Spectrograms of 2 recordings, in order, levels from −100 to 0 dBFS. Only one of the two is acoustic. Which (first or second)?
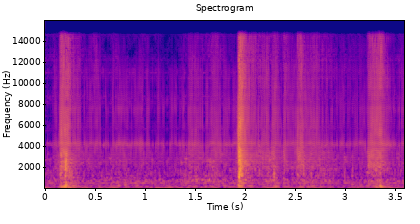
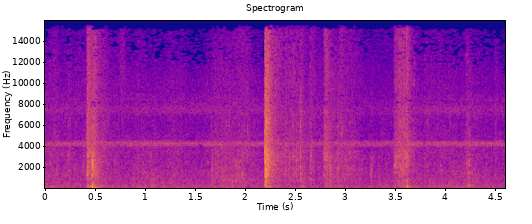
second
